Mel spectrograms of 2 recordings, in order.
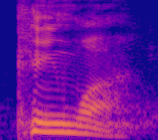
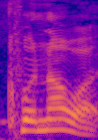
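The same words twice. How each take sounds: First: The word begins with a plain 'k' sound. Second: The word begins with a 'kw' sound. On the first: "pronounced quinoa?" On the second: "It's qu, isn't it?"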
